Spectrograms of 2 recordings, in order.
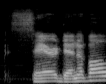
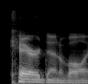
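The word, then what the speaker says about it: Caer-Dineval: made it all the way up to uh sarah dennival i believe it is care denivole yeah care that's it you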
